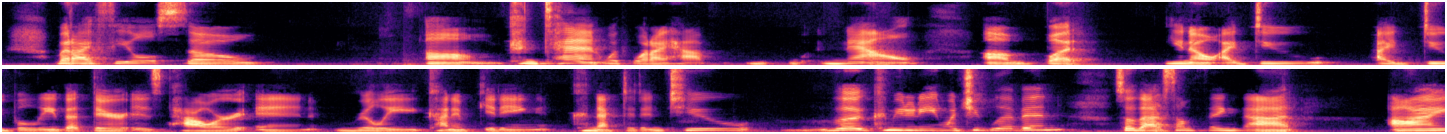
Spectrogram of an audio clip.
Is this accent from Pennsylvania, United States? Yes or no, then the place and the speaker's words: no; Houston, Texas, United States; also born or lived in Pittsburgh; in Houston, we don't have a lot of twang. Like, at least where I was born and raised, there's not a lot of twang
